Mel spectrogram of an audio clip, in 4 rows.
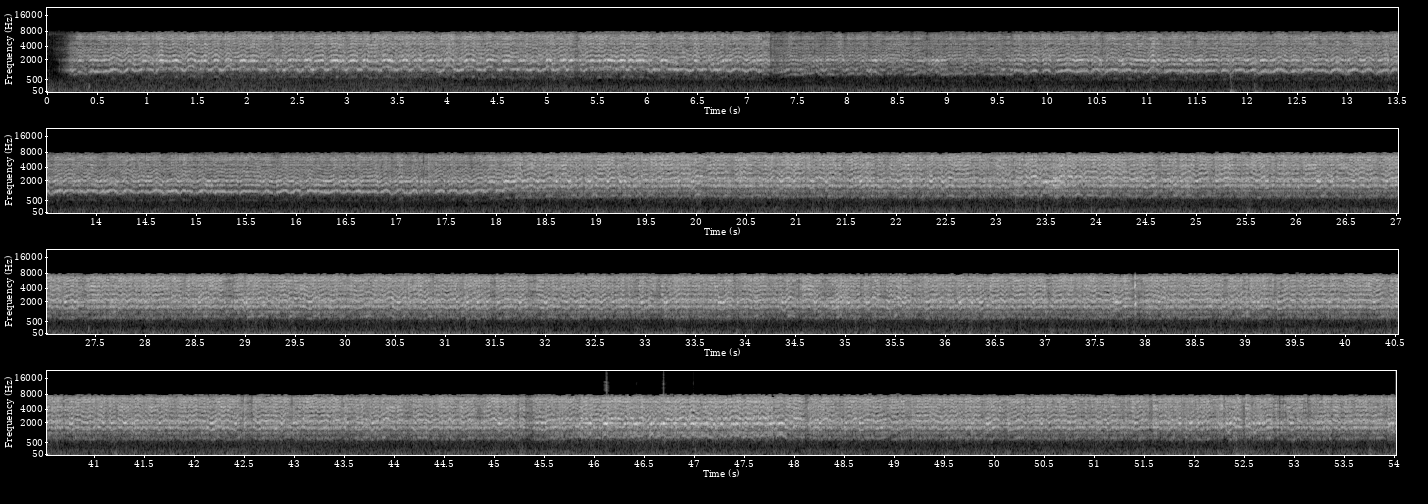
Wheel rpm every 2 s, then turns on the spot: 80, 160, 160, 150, 110, 130, 140, 140, 140, 180, 200, 200, 200, 200, 190, 200, 200, 200, 200, 200, 200, 200, 200, 200, 200, 200, 200.
none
